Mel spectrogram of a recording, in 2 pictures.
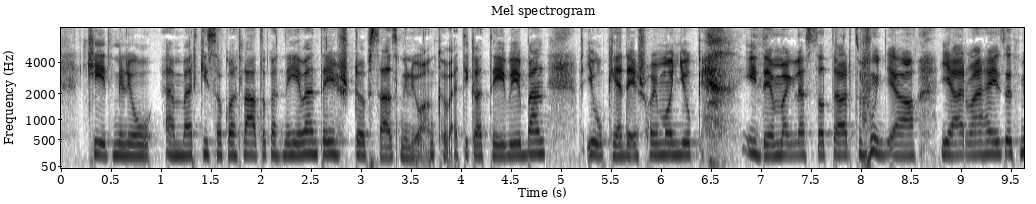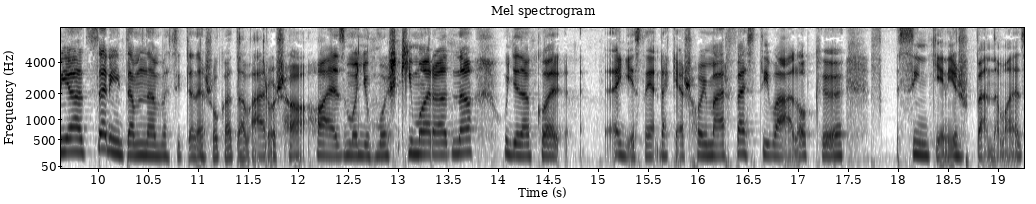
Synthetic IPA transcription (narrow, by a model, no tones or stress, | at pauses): kʰeːt̪milijoːɛmbɛrkisokot̪laːt̪o̞kɒt̪neːvɛnt̪ɛeːʃt̪ø̞bsaːzmilijo̰ːɒ̰ŋkøvɛ̰t̪ikɒt̪eːveːbɛnjoːkeːrd̪eːʃho̞ɟmo̞ɲɟukid̪eːmːɛɡlɛsːɒt̪ɒrt̪ɒuɟɛɒjaːrvaːnɦɛjzɛt̪mijɒt̪sɛɾint̪ɛmnɛɱvɛsiːt̪ɛnɛʃo̞kɒt̪ɒ̰va̰ːɾo̞̰ʃhɒ̰hɒɛzmo̞ɲɟukmo̞ʃt̪kʰimɒɾɒd̪nɒuɟɒnɒkːo̞r | ɛ̰ɡḛːsɛneːrd̪ɛkɛʃho̞ɟmaːrfɛst̪iva̰ːlʔo̞kː | siɲcḛːnḭʒbɛ̰nːʔɛ̰vɒ̰nɛ̰z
